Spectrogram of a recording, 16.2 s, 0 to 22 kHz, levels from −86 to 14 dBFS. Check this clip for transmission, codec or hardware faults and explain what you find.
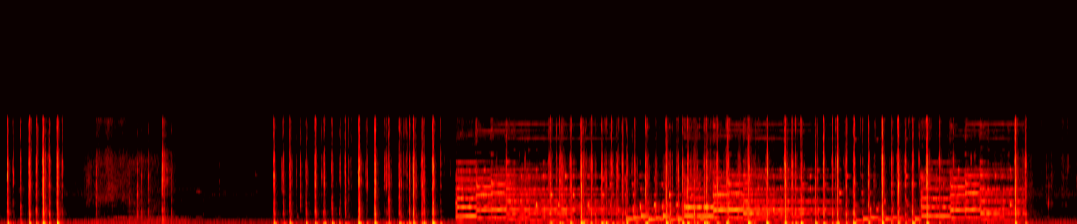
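No transmission, codec or hardware fault can be heard anywhere in the audio, and the signal stays continuous and stable throughout.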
